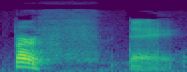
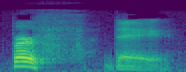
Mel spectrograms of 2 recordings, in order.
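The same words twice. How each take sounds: First: The th sound is voiceless. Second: The th sound is voiceless.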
